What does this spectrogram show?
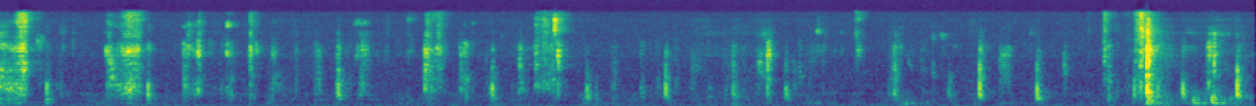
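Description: Close-up mouth sounds of a man eating sticky natto with chopsticks: wet chewing and lip-smacking with scattered small clicks, and a louder burst about a second before the end.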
